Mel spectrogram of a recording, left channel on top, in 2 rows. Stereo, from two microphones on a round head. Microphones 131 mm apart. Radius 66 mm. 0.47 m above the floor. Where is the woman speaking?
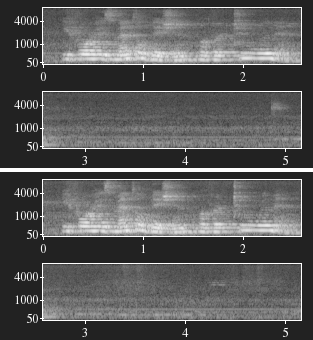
25° right (ahead or behind), 2.5 m; by 2.6 s 60° right (ahead or behind), 4 m.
